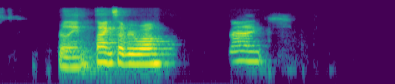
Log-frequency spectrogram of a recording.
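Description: A young woman speaks briefly and calmly over an online call.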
